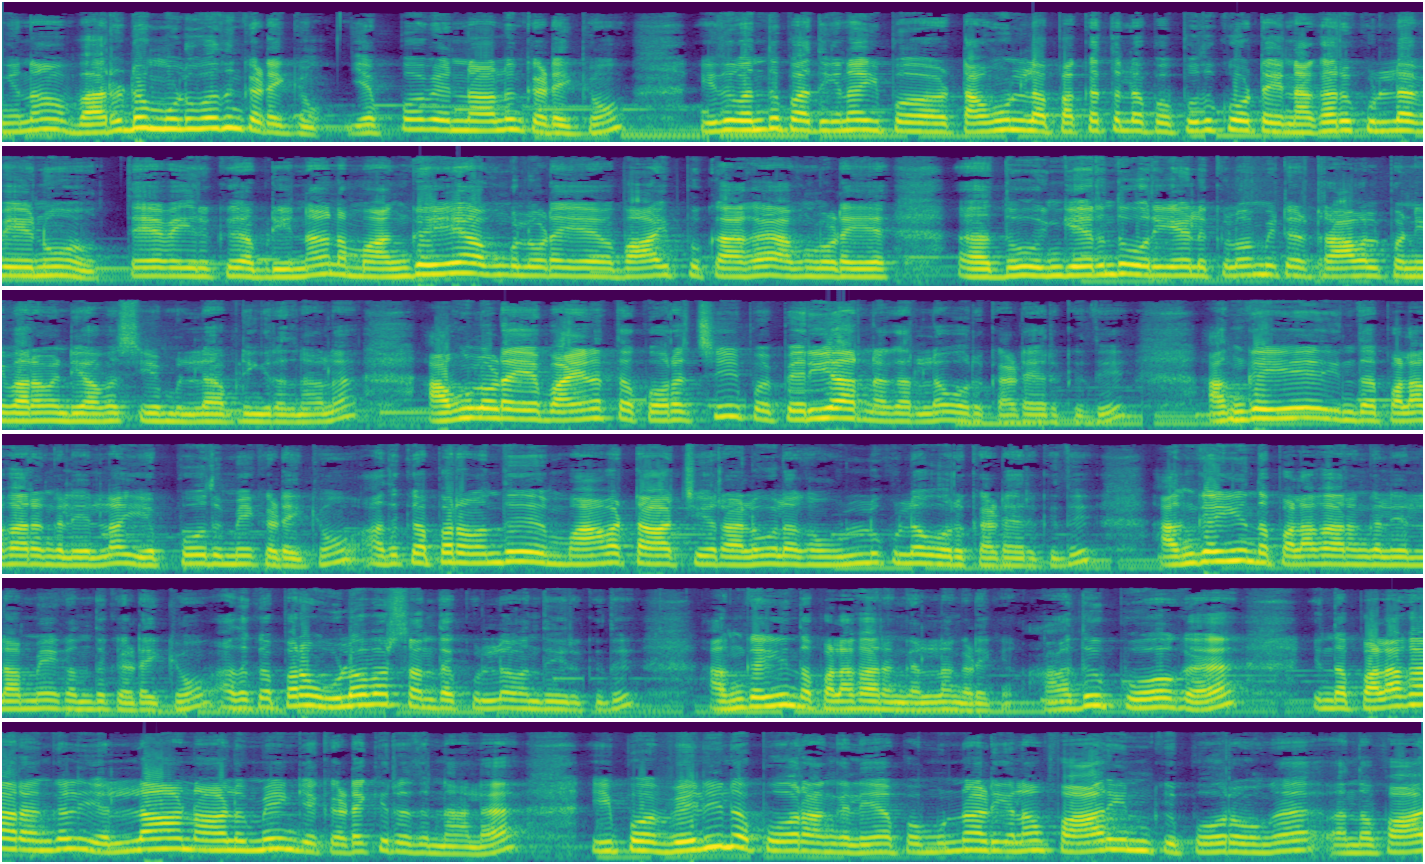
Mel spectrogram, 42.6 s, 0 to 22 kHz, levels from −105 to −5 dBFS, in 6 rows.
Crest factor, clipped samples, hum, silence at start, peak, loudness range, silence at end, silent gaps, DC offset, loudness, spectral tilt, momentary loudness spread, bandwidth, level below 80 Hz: 12 dB; under 0.1%; none; 0 s; 0 dBFS; 2 LU; 0 s; none; under 0.1%; -12 LUFS; -5.5 dB/octave; 9 LU; 17 kHz; -52 dBFS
